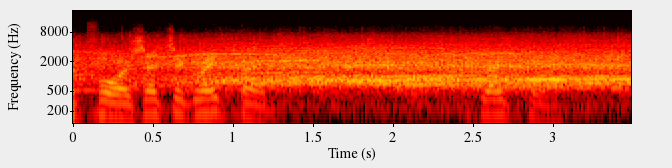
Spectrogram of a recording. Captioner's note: applause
